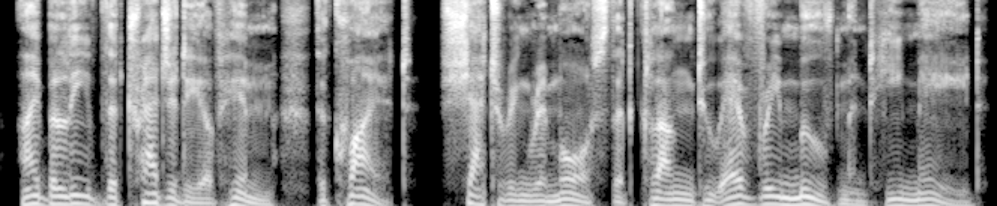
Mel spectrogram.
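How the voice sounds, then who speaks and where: A man with an extremely low voice narrates a detective story in the first person as a weary, melancholy inspector. His delivery is solemn, measured and literary, yet the pitch moves expressively through each phrase. The sound is dry and close, with no room around it. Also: a little mellow, no echo. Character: weary, melancholy male police inspector recounting a case. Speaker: narrator of an audio detective drama.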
